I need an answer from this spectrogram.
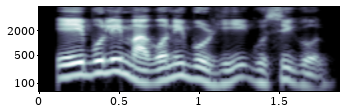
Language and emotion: Assamese, neutral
